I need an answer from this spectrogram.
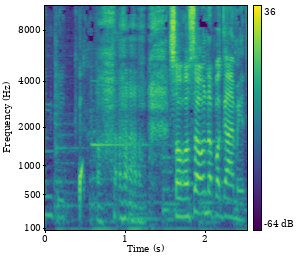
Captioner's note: chuckles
